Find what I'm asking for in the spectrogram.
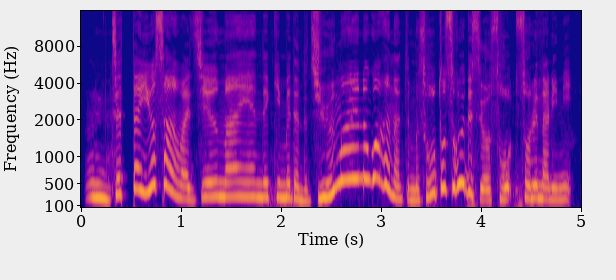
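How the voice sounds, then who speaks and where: Bubbly high-voiced young woman host. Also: fast. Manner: bubbly, giggly, animated. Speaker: idol radio host. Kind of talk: casual radio talk reading listener mail.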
